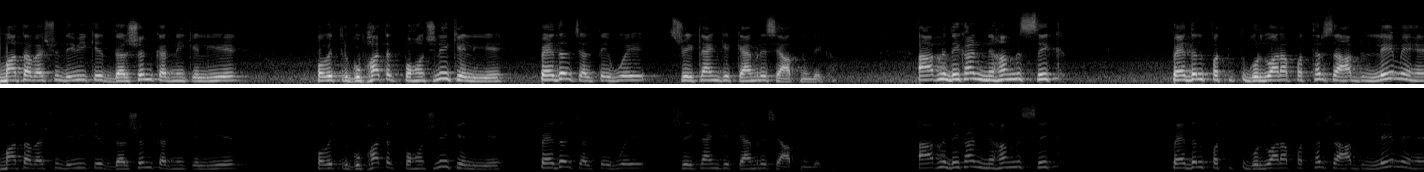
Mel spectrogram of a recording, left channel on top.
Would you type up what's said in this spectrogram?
वैष्णो देवी के दर्शन करने के लिए, पवित्र गुफा तक पहुंचने के लिए पैदल चलते हुए स्ट्रेट लाइन के कैमरे से आपने देखा निहंग सिख पैदल गुरुद्वारा पत्थर साहब जो लेह में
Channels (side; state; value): right; quieter; 28.1 dB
